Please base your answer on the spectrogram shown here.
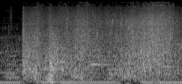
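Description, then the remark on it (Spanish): Water splashes and sloshes steadily after a sudden start as a boy, having taken off his clothes, enters a river, a continuous churning with a low rumble underneath and no voices. “le dijo a su amo que se quitara la ropa y entrara al río. El chico lo hizo”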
